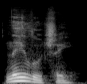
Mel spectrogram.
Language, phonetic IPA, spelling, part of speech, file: Russian, [nəɪˈɫut͡ʂʂɨj], наилучший, adjective, Ru-наилучший.ogg
- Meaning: superlative degree of хоро́ший (xoróšij): the best, optimal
